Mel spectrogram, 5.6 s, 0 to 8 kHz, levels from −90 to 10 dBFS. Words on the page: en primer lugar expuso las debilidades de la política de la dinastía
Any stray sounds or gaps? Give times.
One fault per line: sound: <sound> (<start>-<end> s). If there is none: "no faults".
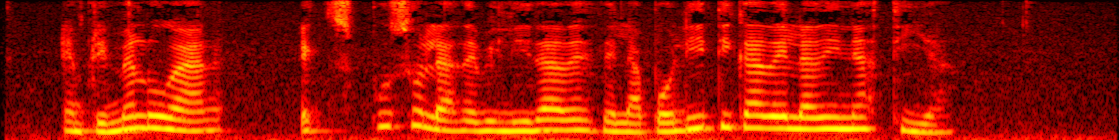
no faults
